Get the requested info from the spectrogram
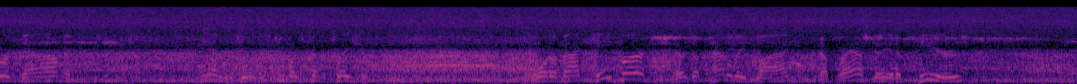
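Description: A male television commentator talking over steady stadium crowd noise.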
